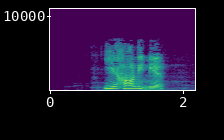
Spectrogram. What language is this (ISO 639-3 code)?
zho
